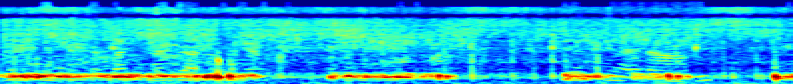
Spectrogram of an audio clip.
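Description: Green chilies dropped into hot ghee sizzle loudly and close in bursts, with crackling frying noise and the clink of stirring, while someone talks.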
